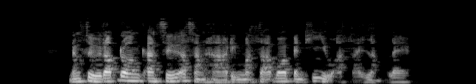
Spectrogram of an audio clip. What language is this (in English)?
Thai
